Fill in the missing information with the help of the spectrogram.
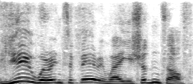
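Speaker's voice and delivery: high-pitched protest; indignant accusation. Acted. Accusing back in an acted row.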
